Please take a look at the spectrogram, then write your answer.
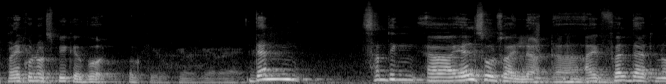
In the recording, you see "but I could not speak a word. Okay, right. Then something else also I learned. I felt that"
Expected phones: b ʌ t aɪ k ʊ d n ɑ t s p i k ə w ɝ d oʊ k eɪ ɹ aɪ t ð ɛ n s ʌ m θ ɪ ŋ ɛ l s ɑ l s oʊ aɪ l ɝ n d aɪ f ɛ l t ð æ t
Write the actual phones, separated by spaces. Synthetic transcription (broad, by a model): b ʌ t aɪ k ʊ d n ɑ t s p i k ə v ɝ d oʊ k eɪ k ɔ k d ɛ n s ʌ m t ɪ ŋ ɛ l s ɑ l s oʊ aɪ l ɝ n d aɪ f ɛ l t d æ t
